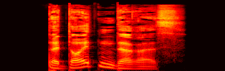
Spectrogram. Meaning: strong/mixed nominative/accusative neuter singular comparative degree of bedeutend
- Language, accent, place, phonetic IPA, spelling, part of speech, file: German, Germany, Berlin, [bəˈdɔɪ̯tn̩dəʁəs], bedeutenderes, adjective, De-bedeutenderes.ogg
